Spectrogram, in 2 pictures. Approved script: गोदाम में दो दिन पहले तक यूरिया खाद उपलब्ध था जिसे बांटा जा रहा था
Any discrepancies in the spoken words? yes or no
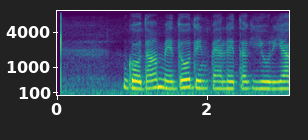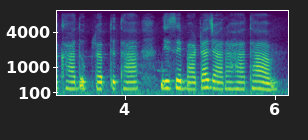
no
